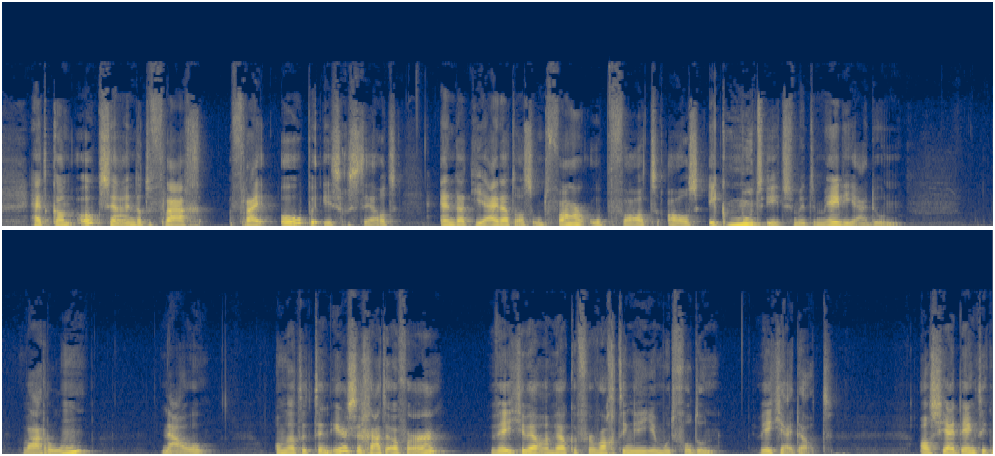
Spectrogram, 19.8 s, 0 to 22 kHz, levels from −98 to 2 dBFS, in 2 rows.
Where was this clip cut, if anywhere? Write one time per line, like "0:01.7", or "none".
0:04.2
0:09.9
